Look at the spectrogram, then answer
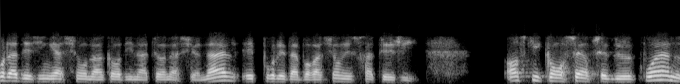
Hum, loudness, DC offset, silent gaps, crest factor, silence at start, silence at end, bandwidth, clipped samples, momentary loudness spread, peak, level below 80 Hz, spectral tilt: none; -17 LUFS; under 0.1%; none; 16 dB; 0 s; 0 s; 4.5 kHz; under 0.1%; 10 LU; 0 dBFS; -58 dBFS; -9 dB/octave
